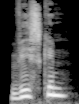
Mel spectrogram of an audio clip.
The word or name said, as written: hvisken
